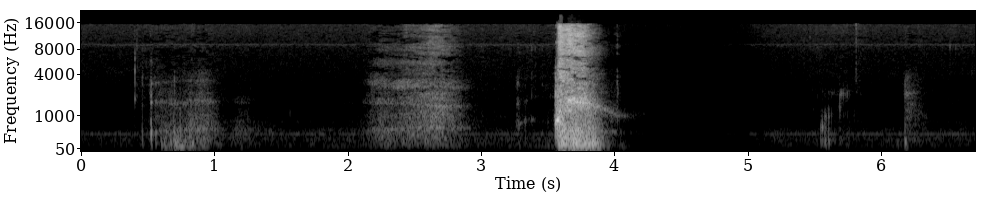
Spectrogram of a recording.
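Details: Gasping in-breaths build up to one loud explosive sneeze, then small sniffs, from a collection of one person's allergy sneezes recorded throughout their birthday; sneeze.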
